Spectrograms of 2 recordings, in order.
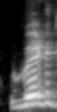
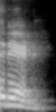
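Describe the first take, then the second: First: Said in the usual way. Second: "रेड" for वेड, र replacing the opening व; child's sound substitution. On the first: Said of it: "वेड की जगह पे रेड". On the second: Shown as a demonstration. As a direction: begin "रेड" with र instead of व. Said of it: "वेड की जगह पे रेड करना". ("रेड" में व की जगह र बोलें)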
